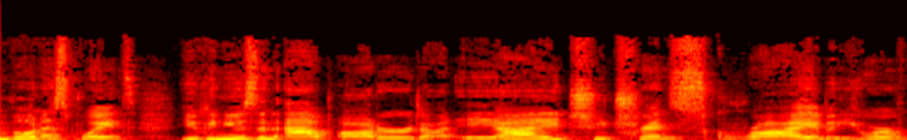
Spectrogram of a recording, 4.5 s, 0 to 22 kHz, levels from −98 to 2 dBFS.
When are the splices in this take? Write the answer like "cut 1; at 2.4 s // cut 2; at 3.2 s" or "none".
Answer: cut 1; at 1.7 s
